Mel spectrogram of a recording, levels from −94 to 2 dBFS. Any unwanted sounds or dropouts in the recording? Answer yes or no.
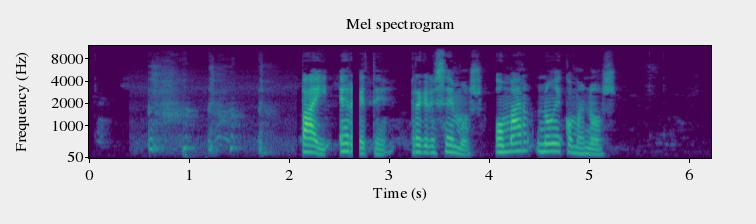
yes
